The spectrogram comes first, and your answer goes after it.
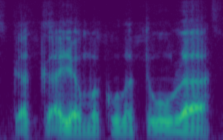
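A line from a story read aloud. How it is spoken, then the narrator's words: Quiet exclamation. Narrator (Russian): тихо воскликнул лысый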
